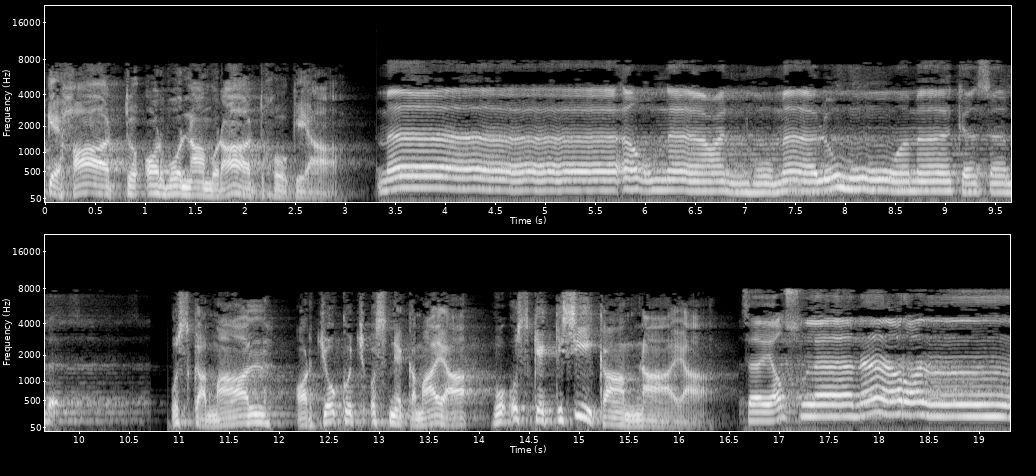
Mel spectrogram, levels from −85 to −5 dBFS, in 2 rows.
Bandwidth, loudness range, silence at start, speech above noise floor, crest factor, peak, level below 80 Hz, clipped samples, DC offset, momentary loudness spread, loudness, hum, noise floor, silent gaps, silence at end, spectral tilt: 8.4 kHz; 4 LU; 0 s; 28 dB; 14 dB; 0 dBFS; -44 dBFS; under 0.1%; under 0.1%; 8 LU; -15 LUFS; none; -43 dBFS; none; 0 s; -5 dB/octave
